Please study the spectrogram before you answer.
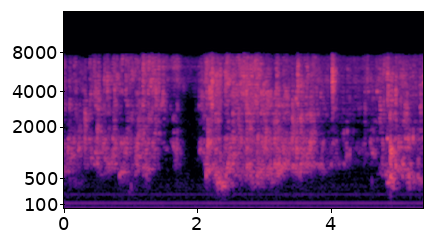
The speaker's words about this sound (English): All right, I'm going to pee in your toilet.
